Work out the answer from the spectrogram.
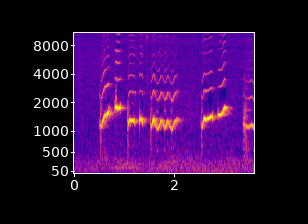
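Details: Pet cockatiel whistling a series of clear tonal notes, some steady, some rising, one with a wavering warble, in short phrases separated by brief pauses; quiet indoor background.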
